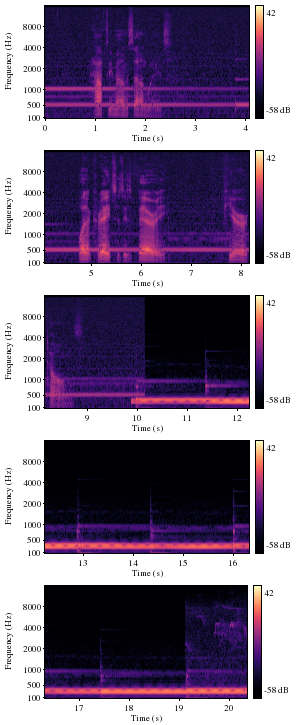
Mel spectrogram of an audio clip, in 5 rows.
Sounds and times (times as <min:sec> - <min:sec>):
Chime: 0:00.0 - 0:14.5, 0:19.2 - 0:20.3
Speech: 0:00.9 - 0:02.6, 0:04.8 - 0:06.6, 0:07.6 - 0:08.9.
